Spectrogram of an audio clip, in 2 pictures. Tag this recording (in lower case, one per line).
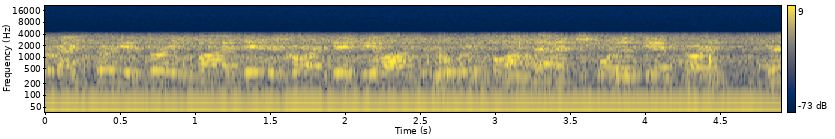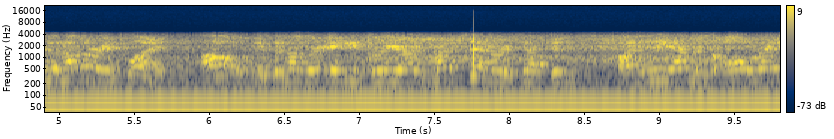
music
speech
